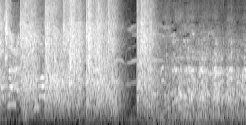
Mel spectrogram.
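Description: A young woman laughs loudly and close by.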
